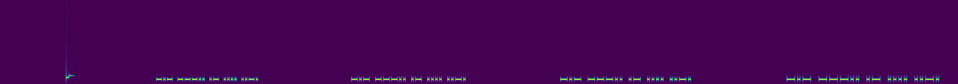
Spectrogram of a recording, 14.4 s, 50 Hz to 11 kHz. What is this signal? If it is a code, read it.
Morse code, heard as a keyed tone, about 37 wpm, 700 Hz. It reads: K8AHF K8AHF K8AHF K8AHF
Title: Speed Racing - USA Call Signs 30wpm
